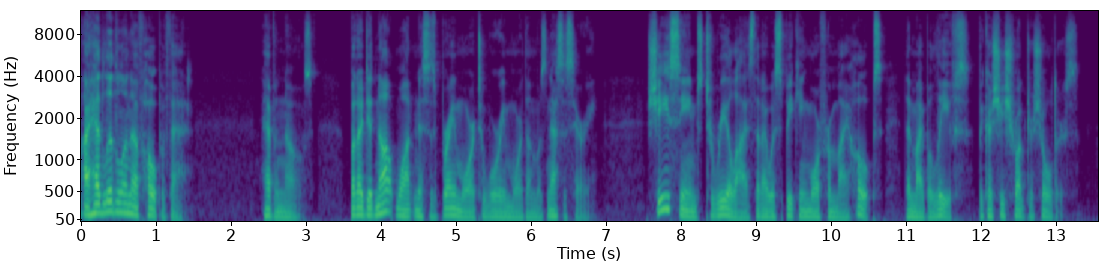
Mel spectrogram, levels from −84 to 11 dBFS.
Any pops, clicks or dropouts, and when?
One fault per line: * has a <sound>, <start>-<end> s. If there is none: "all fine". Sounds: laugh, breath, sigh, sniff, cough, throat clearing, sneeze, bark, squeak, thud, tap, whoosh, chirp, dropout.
all fine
